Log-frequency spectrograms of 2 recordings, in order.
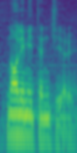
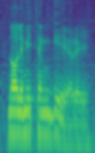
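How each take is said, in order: First: It is said in a dictionary style, six syllables. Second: It is said with an Italian-style pronunciation. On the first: "many dictionary online say noli me tangere, making it one, two, three, four, five, six syllables" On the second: "like the, the Italian way of saying it"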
